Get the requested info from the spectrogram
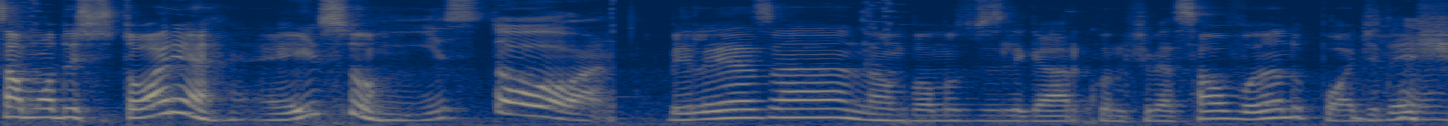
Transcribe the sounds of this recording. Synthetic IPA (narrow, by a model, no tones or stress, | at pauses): sawmɔd̪ʊist̪ɔɾjɐɛisʊist̪ʊ | belezɐnɐ̃w̃vɐ̃mʊzd͡ʒɪzliɡaɾkwɐ̃nd̪ʊst͡ʃivɛɾsawvɐ̃nd̪ʊpɔd͡ʒɪd̪eʃ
